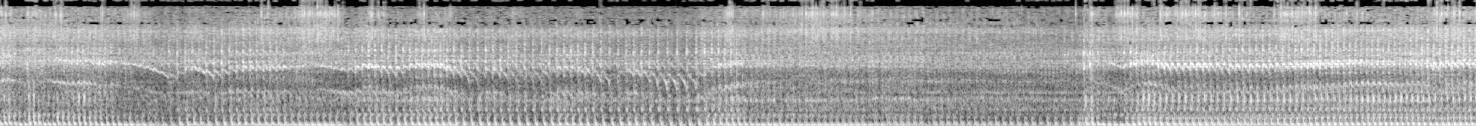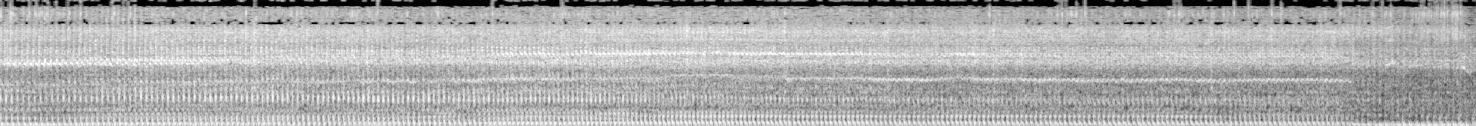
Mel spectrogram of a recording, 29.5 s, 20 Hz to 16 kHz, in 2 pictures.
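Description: Benelli Imperiale 400's single-cylinder engine running as the motorcycle climbs a steep hill road, heard from the rider's seat. The engine note eases off briefly about a third of the way in, then picks up again, rises in pitch a little past the middle and holds steady.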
